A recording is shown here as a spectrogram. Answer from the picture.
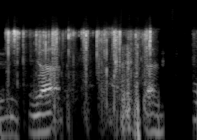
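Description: Indistinct speech over a video-call connection, broken up by crackling and rustling noise.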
